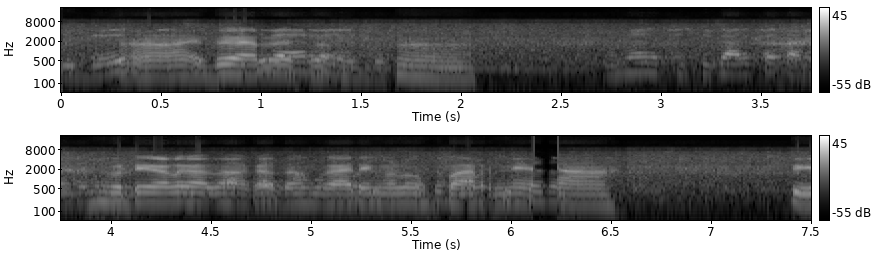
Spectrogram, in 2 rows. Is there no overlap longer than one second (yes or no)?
no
